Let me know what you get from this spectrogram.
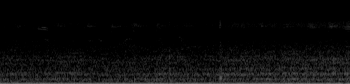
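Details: A big garden colony in a top bar hive, feisty and prone to chasing people, drones loudly as it is broken up for moving. A continuous low buzz of massed bees carries through with little variation.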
